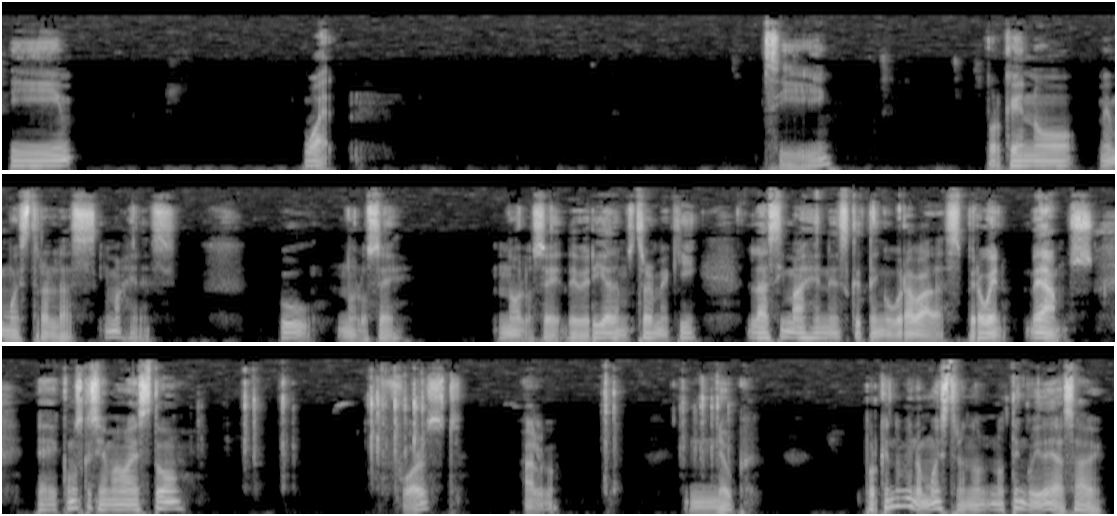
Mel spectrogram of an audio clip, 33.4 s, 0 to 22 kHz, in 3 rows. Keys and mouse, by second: 6.4 click, 7.3 click, 10.5 click, 11.8 click, 16.2 click, 17.1 click, 17.5 click, 25.5-27.2 typing, 29.2 Return, 29.9 Escape, 32.2 click.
